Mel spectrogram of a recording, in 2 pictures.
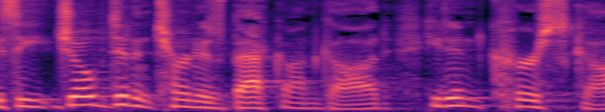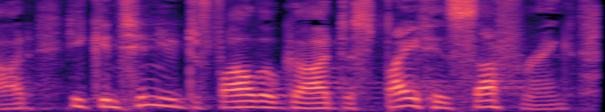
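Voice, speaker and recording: Lively intonation marks this man's normal speaking voice, fairly high in pitch, at a moderate pace with an American accent. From New Jersey. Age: 40s. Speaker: missionary journalist. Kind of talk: sermon. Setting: church.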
